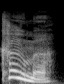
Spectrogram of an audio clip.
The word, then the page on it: coma: British English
